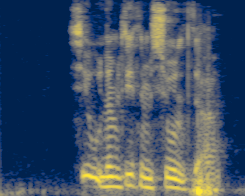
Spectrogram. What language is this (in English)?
Kabyle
